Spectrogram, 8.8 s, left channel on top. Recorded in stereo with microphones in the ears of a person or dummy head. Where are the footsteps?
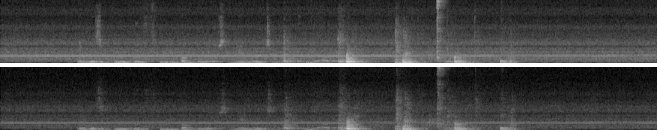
55° left (ahead or behind), 3.5 m; by 6.8 s 45° left (ahead or behind), 7 m.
